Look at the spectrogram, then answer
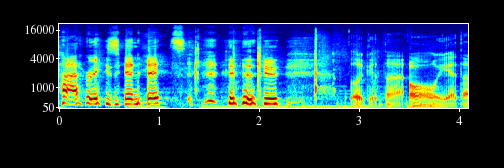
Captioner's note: laughing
